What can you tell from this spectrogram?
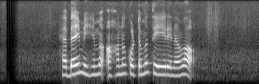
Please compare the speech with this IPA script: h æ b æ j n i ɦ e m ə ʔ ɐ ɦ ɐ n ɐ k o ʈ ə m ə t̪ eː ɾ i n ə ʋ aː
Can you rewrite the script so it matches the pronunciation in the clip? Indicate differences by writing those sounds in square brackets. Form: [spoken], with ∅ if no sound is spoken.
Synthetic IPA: h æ b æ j [m] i ɦ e m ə ʔ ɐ ɦ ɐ n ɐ k o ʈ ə m ə t̪ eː ɾ [e] n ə ʋ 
